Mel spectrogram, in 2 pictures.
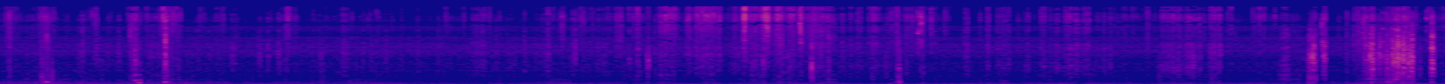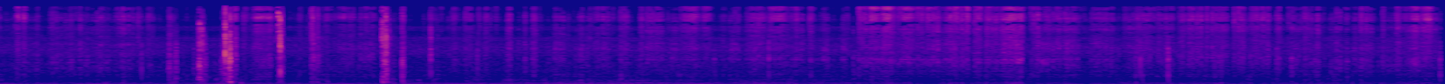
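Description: Colored pencils scratching on paper in short strokes, with a few light clicks and taps between them. The scratching is louder for a stretch about halfway through and again near the end.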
